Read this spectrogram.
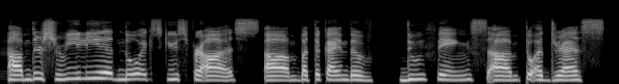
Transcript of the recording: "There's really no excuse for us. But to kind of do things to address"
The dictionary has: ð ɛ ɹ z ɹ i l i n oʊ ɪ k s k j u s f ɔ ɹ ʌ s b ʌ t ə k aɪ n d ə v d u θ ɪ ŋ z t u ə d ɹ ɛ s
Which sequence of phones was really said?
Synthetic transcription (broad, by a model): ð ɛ ɹ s ɹ i l i n oʊ ɪ k s k j u s f ɔ ɹ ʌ s b ʌ t ə k aɪ n d ə v d u θ ɪ ŋ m t u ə d ɹ ɛ s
